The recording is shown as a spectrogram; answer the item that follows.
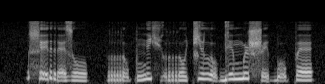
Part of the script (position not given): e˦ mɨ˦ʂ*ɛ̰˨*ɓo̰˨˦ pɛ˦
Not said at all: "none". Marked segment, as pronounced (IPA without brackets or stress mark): ḛ˨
